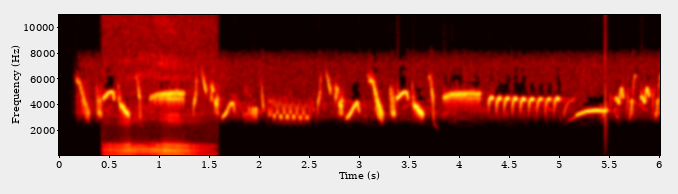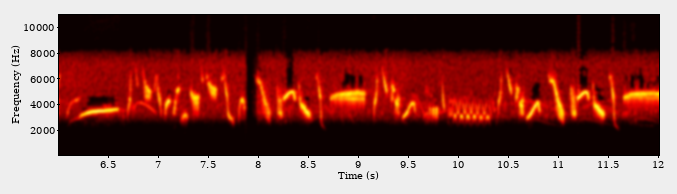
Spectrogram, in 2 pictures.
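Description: Songbirds chirping and twittering without a break: rapid trills, short repeated notes and little rising whistles. About half a second in, a brief voiced "oh" swoops up and back down in pitch.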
